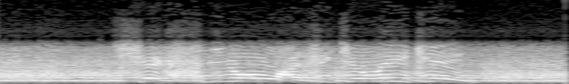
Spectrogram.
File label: eng tank damaged mood high, speech eng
